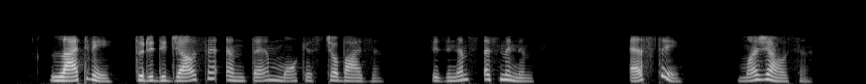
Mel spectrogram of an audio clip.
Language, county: Lithuanian, Vilnius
